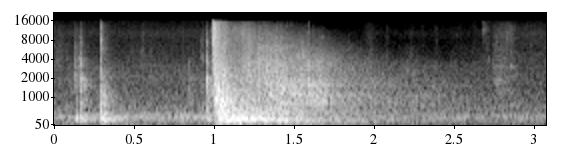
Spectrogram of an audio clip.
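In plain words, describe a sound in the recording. A pistol fires a single loud shot that echoes outdoors.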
